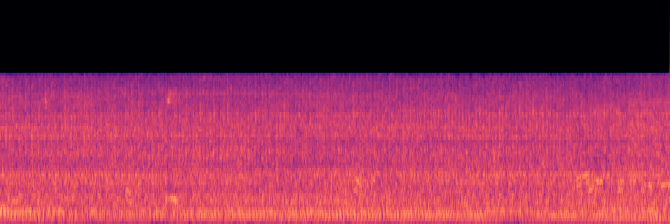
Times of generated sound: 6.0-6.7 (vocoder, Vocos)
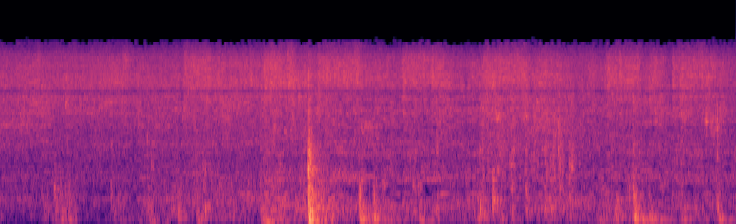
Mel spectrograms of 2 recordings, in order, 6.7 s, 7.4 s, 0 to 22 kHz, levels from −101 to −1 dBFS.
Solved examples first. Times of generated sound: 3.7-4.2 (vocoder, BigVGAN v2)

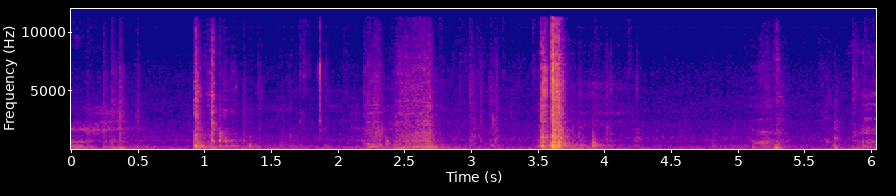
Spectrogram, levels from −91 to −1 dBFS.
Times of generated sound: none

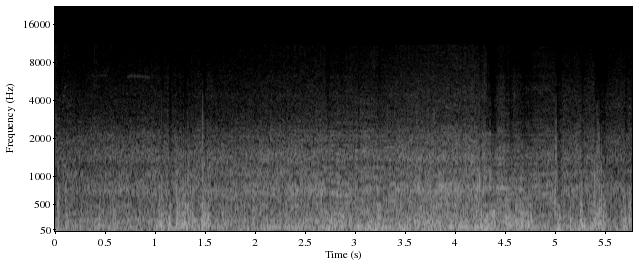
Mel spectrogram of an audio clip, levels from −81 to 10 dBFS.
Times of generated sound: 2.7-3.4 (codec, SNAC); 4.3-5.0

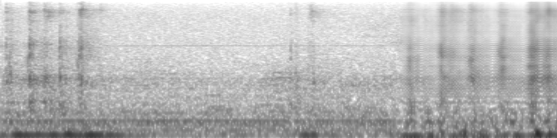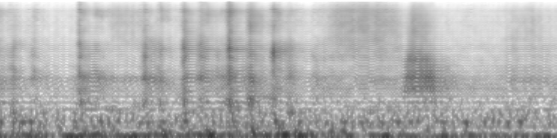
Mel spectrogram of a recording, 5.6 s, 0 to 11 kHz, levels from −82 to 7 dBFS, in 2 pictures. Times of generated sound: 2.0-5.6 (vocoder, Vocos)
